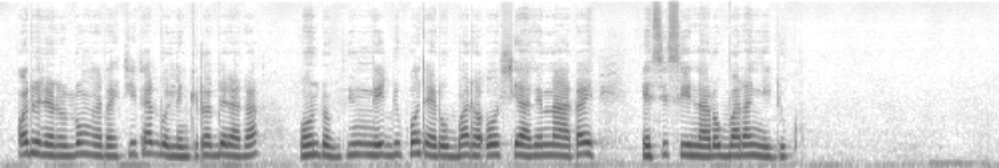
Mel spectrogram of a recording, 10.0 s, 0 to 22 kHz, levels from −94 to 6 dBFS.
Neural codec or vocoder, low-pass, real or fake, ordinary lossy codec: codec, 44.1 kHz, 3.4 kbps, Pupu-Codec; none; fake; none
